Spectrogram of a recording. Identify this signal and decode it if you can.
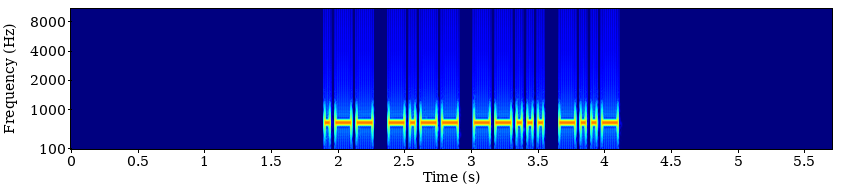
Morse code, heard as a keyed tone, about 30 wpm, 700 Hz. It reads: WY7X
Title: USA Call Signs - 4 Characters - Repeated 3x - 30wpm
